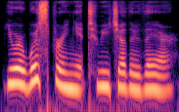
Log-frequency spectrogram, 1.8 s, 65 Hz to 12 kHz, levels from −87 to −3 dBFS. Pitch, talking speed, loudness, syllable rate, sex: 210 Hz, 265 wpm, -16 LUFS, 7.7 syllables/s, female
